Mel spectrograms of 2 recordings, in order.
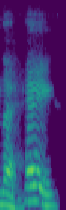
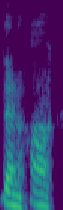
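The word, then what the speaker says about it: Den Haag: it's called Crowder and I would stay in the hay which in the Netherlands is not called the hay it's called then Hawk and I would stay in that Hawk and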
